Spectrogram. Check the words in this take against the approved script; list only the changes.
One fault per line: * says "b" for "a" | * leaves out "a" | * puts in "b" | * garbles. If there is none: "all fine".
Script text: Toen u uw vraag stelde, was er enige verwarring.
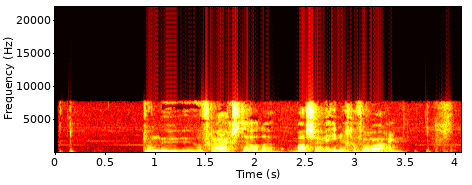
all fine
